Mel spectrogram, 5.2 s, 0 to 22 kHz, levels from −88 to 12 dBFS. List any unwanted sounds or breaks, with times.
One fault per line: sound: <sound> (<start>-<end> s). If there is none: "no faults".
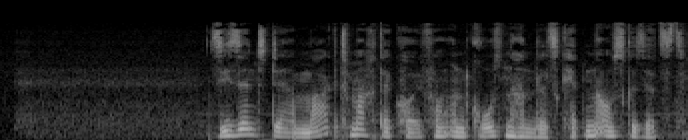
no faults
